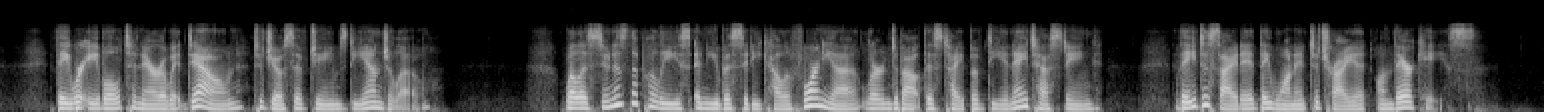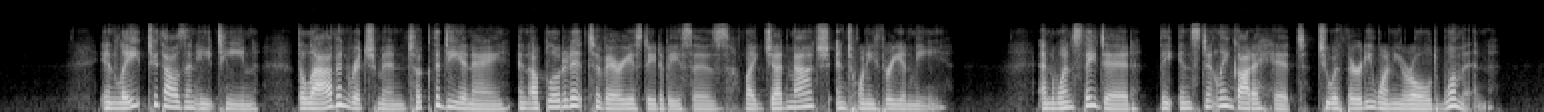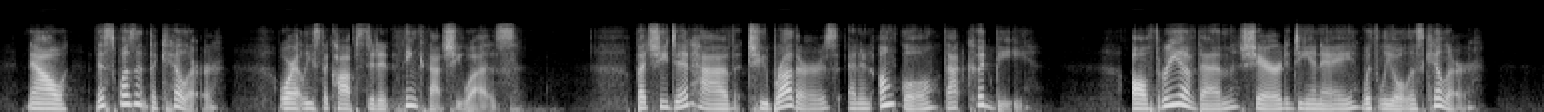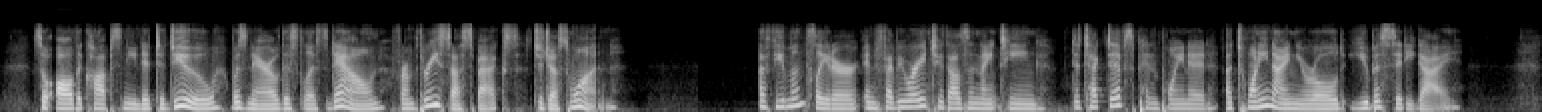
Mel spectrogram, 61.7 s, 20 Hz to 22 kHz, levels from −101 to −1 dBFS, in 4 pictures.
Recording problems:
garbled, watery; slightly; nothing above 7.5 kHz

